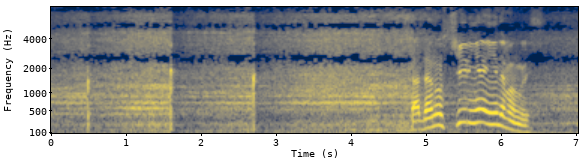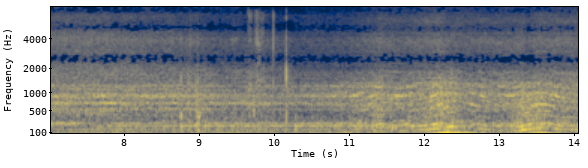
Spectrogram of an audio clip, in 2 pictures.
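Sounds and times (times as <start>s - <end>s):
car engine running rough: 0.0s - 14.0s
engine misfire pops: 0.4s - 0.7s, 1.4s - 1.9s, 2.6s - 2.9s, 8.6s - 10.6s.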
